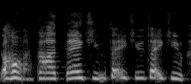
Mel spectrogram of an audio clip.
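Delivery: high, gushing thank-yous; imitating her overjoyed thanks; excited gratitude. Psychic retells the mother thanking her, high and gushing. Grateful woman voiced in story.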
